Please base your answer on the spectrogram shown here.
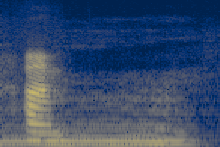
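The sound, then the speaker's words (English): A dog giving one sustained, low, droning growl-like groan that starts with a brighter burst and holds steady for under two seconds before fading out. “That's my dog.”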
